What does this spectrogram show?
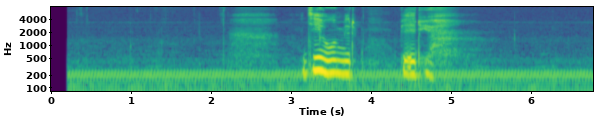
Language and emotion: Russian, sad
